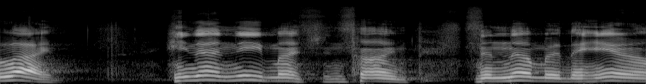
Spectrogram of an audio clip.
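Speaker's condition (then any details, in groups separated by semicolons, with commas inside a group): ALS; voice changed from earlier resonant voice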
